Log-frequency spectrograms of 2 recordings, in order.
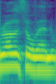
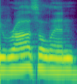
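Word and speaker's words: Rosalynn: His wife, her name is Rosalind. That's how she pronounces it. Some people say Rosalind, but she says Rosalind.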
